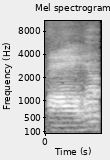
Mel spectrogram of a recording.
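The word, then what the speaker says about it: hour: यहां पर भी हमने आवर पढ़ रहे हैं ए यहां पर भी साइलेंट है आवर बड़ा आ से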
